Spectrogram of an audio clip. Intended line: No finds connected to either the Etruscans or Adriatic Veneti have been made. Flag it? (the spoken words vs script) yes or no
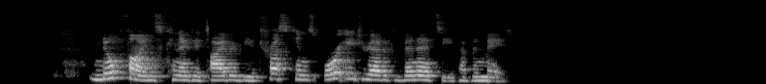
yes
